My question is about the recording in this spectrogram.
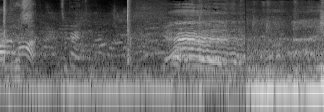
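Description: Background voices of people, with one drawn-out rising-and-falling call about two seconds in, over music with a heavy bass that gets louder about three seconds in.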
